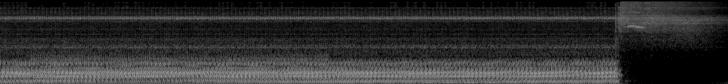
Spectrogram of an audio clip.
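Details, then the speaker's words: Cleaned 50 L twin air compressor, pressure switch restarting it after pressure drops and shutting it off at set pressure: steady, even piston chug likened to a helicopter, cuts off cleanly, normal running. "And it'll shut off once the pressure's back up to where I want it. Wait for that to turn off. Sounds like a helicopter, don't you think? Yeah. It does. Sounds like a Chinook."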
